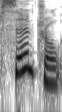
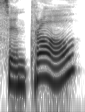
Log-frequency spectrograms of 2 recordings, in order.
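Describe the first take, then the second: First: It is said with an English pronunciation. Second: It is said with a Spanish pronunciation.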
